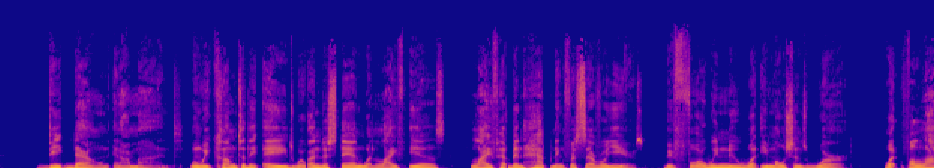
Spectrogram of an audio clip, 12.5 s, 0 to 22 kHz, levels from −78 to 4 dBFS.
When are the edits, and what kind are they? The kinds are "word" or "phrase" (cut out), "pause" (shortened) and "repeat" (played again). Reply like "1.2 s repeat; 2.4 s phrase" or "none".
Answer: 2.5 s pause; 4.1 s word; 6.8 s word; 8.8 s pause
